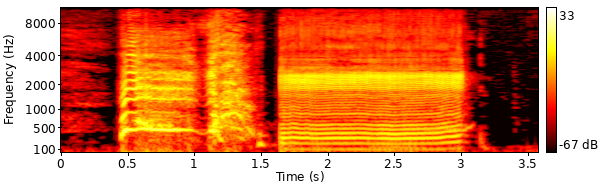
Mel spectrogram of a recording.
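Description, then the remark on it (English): A person imitates a whale sneeze by blowing against the meaty palm of the hand pressed to the cheek, fingers wrapped around the face: a loud, sputtering burst, a brief pause, then a long buzzing, wheezy blast that cuts off abruptly. “And it's the sound of a whale sneezing.”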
